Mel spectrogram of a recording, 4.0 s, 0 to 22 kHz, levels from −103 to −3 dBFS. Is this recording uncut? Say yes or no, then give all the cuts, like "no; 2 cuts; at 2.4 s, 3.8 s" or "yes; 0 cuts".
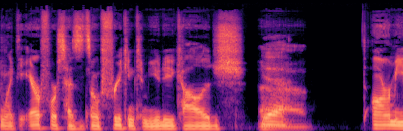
yes; 0 cuts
